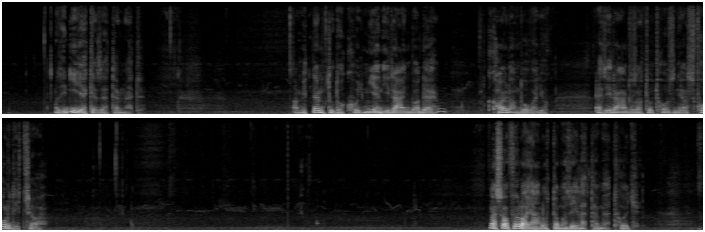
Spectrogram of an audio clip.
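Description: An elderly man speaks calmly and slowly, close by, with long pauses.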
